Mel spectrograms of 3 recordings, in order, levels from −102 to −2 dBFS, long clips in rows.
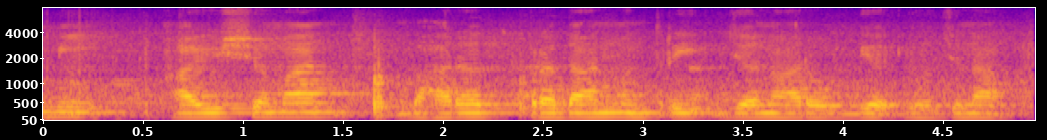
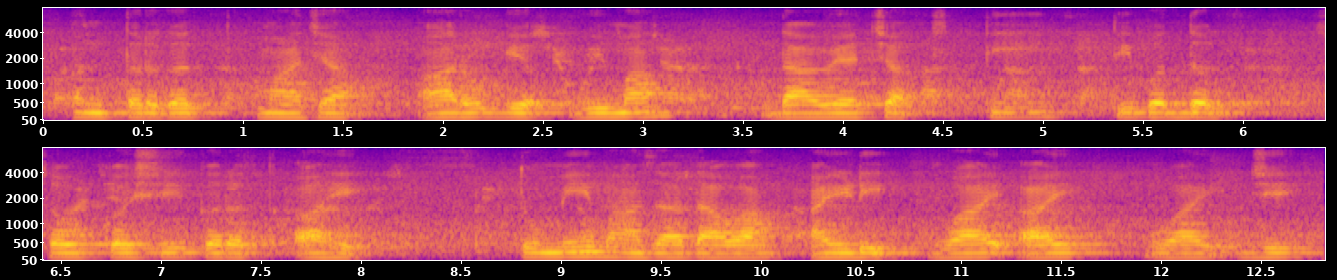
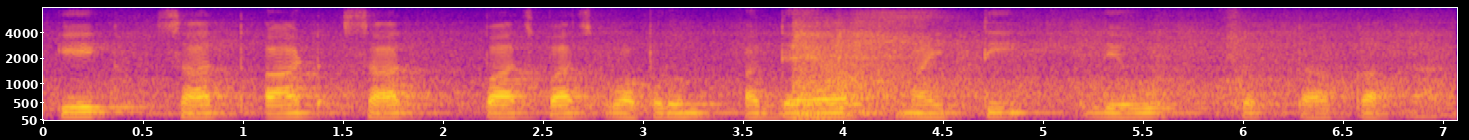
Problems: constant background noise, continuous background conversations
